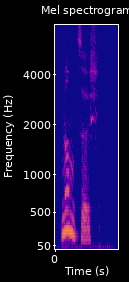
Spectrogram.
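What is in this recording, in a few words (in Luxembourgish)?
"Nanzeg" Luxembourgish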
